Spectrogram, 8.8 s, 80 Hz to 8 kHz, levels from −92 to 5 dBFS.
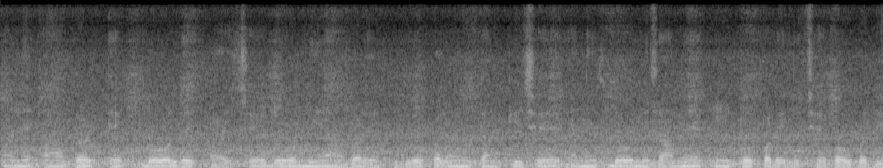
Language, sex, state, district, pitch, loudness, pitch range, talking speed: Gujarati, male, Gujarat, Gandhinagar, 90 Hz, -17 LUFS, 90-95 Hz, 170 wpm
